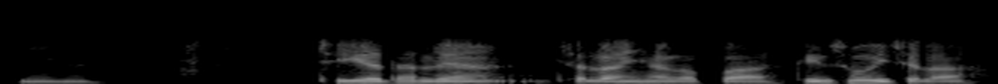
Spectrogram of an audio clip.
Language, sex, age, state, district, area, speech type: Santali, male, 18-30, West Bengal, Birbhum, rural, conversation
